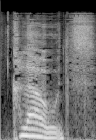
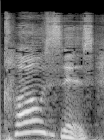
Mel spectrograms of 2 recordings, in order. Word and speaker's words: clothes: 衣服，clothes, clothes, clothes。请朋友们一定要注意，好多朋友呢看到这个 clothes 是以 es 结尾的，就念成 clothes，这是错误的，非常错误，非常错误，千万别学刚才说的那个啊。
